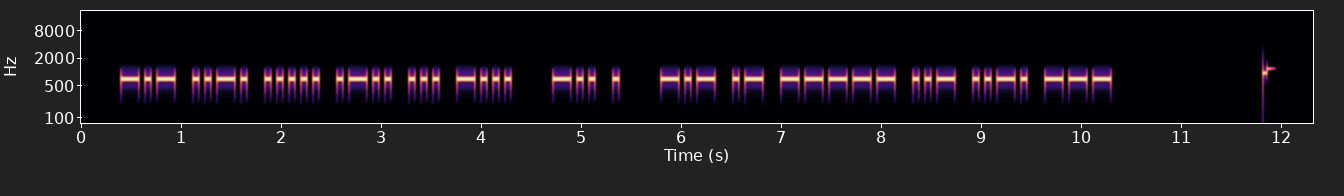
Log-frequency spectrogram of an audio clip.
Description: Morse code, heard as a keyed tone, about 21 wpm, 700 Hz. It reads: KF5LSB DE KA0UFO
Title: USA Callsign DE Callsign 20wpm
